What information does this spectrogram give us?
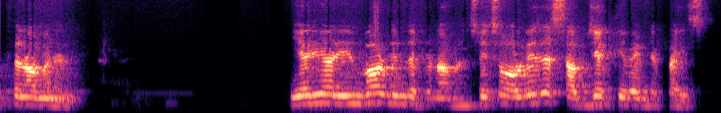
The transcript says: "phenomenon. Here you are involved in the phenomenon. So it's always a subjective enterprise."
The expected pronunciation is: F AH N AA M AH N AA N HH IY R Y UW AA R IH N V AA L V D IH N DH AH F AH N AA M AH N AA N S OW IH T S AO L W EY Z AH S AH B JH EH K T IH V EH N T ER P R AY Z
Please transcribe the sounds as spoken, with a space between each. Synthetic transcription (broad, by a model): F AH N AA M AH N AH N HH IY R Y UW AA R IH N V AA L V D IH N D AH F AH N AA M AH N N S OW IH T S AO L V EY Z AH S AH B JH EH K T IH V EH N T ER P R AY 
